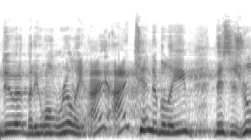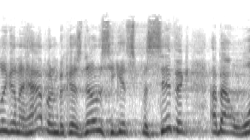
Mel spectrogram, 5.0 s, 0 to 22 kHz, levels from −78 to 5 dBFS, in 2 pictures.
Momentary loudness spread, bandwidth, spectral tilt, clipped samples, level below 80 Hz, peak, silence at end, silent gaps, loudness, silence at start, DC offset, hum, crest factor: 4 LU; 13 kHz; -4 dB/octave; under 0.1%; -80 dBFS; -6 dBFS; 0 s; none; -21 LUFS; 0 s; under 0.1%; none; 14 dB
